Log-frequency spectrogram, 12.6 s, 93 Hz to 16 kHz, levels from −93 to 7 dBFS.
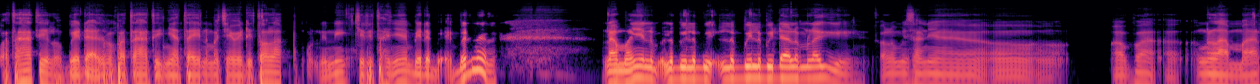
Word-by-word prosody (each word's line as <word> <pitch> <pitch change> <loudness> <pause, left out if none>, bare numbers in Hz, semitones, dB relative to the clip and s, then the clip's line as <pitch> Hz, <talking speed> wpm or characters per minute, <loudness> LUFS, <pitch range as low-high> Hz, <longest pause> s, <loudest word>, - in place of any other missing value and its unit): Patah 100 - -2
hati, 110 - -3
loh. 80 -2 -6
Beda 80 0 +2
sama - - -3
patah 85 0 0
hati 85 - -4
nyatain 80 0 -1
ama 85 -1 -5
cewek 80 +1 -3
ditolak. 100 -2 -1 0.4
Ini 90 +6 -3 0.2
ceritanya 90 +4 -3
beda 90 -1 +2
be - - -5
benar. 215 +10 +5 1.1
Namanya 105 +6 +5
le 125 - +2 0.2
lebih 130 +2 +5
lebih 130 0 +4 0.2
lebih 135 +1 +5
lebih 135 0 +5
dalam 135 -1 +5
lagi. 110 -11 -1 0.2
Kalau 90 +2 -9
misalnya, 90 0 -6 0.5
eee, 70 -2 -11 0.6
apa, 90 +4 -8
eee, - - -14 0.2
ngelamar, 85 -1 -3
90 Hz, 145 wpm, -21 LUFS, 80-115 Hz, 1.1 s, benar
